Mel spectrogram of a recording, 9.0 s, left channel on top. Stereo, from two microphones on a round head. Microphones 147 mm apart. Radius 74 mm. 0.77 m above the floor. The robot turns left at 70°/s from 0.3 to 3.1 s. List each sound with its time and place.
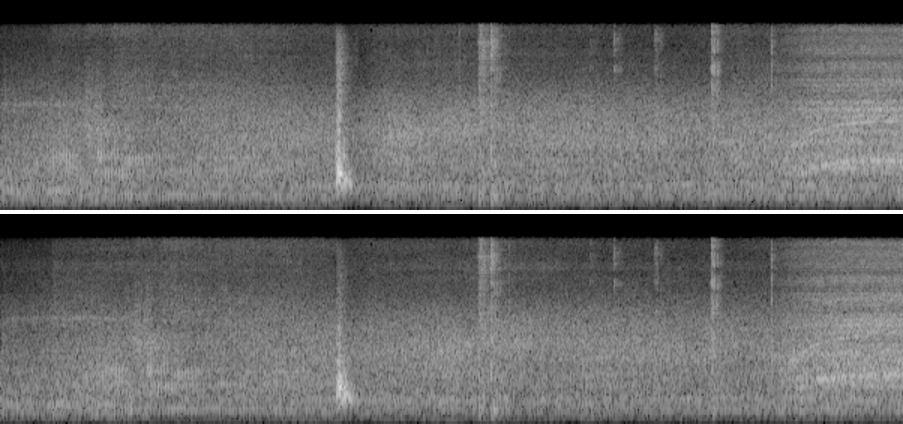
3.4 s a whoosh: 65° left (ahead or behind), 0.5 m
4.8 s a camera shutter: 15° right (ahead or behind), 5.5 m
7.7 s a hair dryer: 20° right (ahead or behind), 1.6 m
